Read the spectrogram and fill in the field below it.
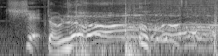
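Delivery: screaming a warning in horror; panicked scream. Acted. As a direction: scream it in terror.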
